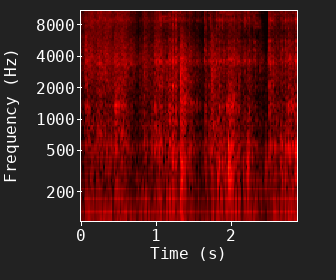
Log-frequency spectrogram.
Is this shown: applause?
no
